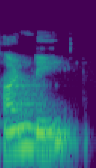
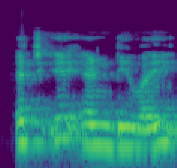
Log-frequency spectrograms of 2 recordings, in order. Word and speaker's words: Handy: So you probably will pronounce it as handi, which is an exception. Handy is to be pronounced as handy only. That is to say, the English pronunciation and German pronunciation are same, right?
